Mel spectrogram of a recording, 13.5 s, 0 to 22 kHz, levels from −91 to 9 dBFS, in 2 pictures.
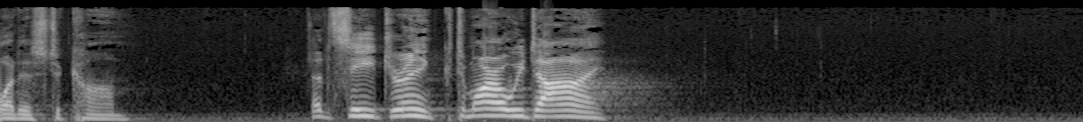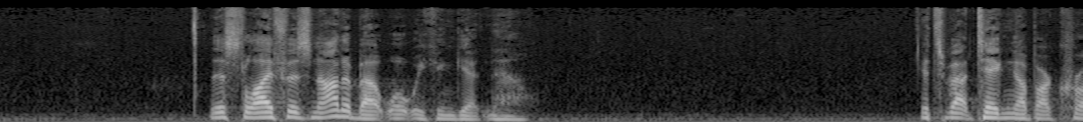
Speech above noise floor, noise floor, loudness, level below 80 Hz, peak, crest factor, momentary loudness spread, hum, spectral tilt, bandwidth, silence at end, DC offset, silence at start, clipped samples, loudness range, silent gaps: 38 dB; -55 dBFS; -17 LUFS; -56 dBFS; 0 dBFS; 20 dB; 20 LU; none; -3.5 dB/octave; 17 kHz; 0 s; 0.1%; 0 s; under 0.1%; 18 LU; none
